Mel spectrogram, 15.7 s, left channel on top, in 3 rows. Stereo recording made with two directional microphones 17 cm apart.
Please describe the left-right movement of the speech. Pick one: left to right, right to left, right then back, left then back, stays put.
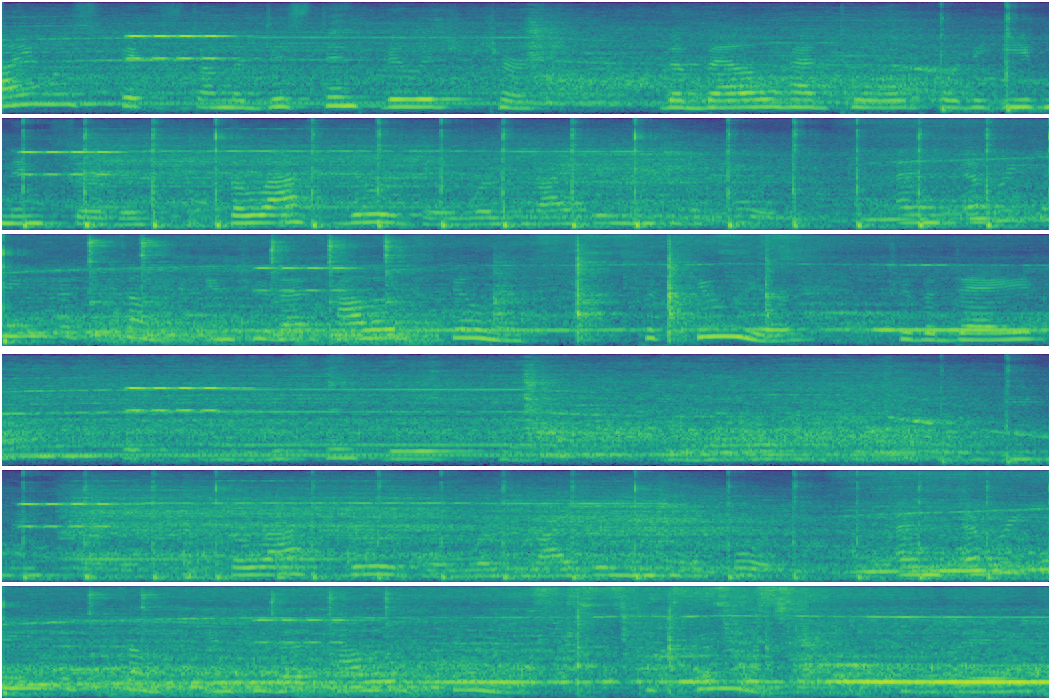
right then back.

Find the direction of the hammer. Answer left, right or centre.
left.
